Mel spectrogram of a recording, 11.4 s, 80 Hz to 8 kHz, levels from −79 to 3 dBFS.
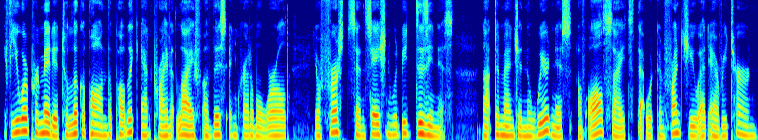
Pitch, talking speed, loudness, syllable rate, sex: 155 Hz, 195 wpm, -21 LUFS, 5.4 syllables/s, female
